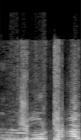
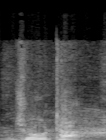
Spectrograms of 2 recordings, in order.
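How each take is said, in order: First: झूठा said the way the student said it, the form the teacher rejects; wrong pronunciation. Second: झूठा said carefully and lower, as the model form; correct pronunciation. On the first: Teacher echoing a student's झूठा to correct it, mock wrong take. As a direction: say झूठा as the mistaken version, lightly mocking. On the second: Teacher modelling झूठा for the student, careful corrected take. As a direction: give झूठा slowly and clearly as the right version. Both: Shown as a demonstration. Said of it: "झूठा नहीं रे बबुआ".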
